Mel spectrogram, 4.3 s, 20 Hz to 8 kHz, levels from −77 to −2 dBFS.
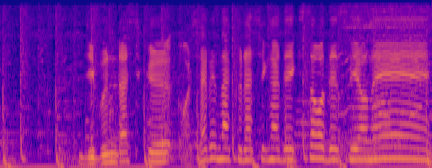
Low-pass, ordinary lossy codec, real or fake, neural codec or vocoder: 7.2 kHz; none; real; none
